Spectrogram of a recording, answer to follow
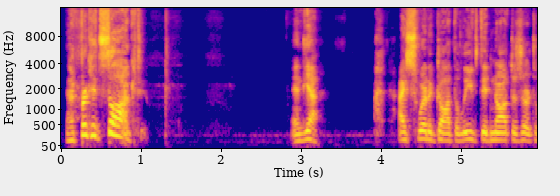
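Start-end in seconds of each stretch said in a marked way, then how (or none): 0.1-1.0 angry outburst. Real, not acted. Angry fan venting about loss.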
